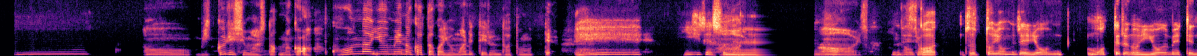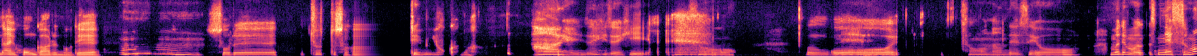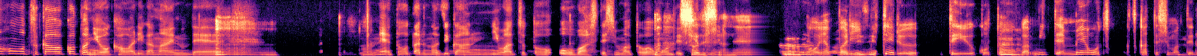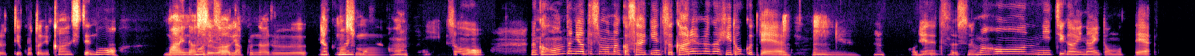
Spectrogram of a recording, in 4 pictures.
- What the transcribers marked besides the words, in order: other background noise; distorted speech; giggle; tapping
- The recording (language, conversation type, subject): Japanese, unstructured, スマホを使いすぎることについて、どう思いますか？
